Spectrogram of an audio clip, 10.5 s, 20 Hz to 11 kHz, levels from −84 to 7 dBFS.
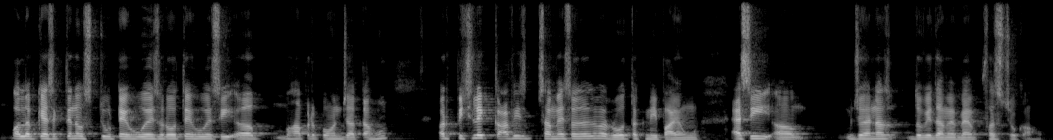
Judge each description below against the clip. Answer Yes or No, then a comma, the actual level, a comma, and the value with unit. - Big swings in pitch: No, average, 4.0 semitones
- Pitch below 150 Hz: No, medium, 160 Hz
